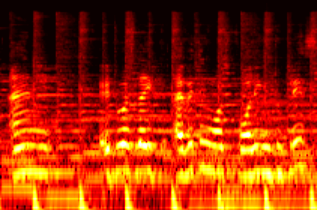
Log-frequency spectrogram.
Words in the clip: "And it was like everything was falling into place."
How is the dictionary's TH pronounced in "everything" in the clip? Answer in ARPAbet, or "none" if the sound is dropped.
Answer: T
